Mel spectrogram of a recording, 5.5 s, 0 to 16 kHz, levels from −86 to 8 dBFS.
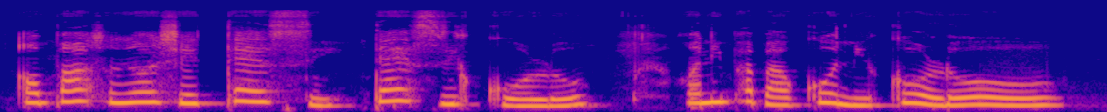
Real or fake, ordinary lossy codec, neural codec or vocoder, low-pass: real; none; none; 10.8 kHz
